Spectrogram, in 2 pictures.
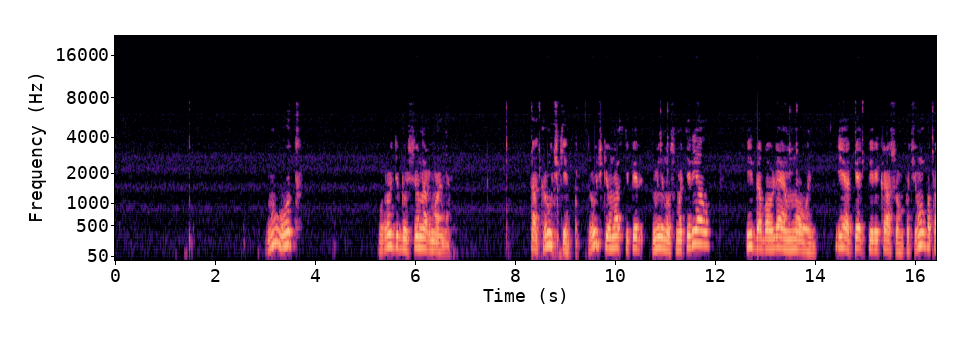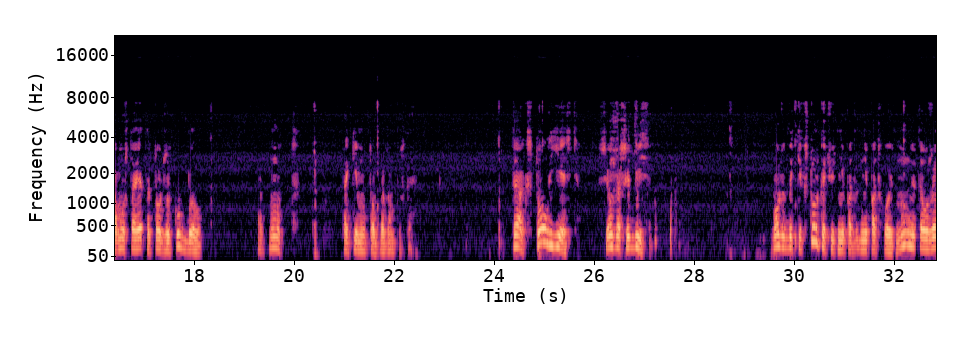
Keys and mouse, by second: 0.0 click, 1.7-8.1 middle drag, 8.5 click, 11.0 click, 13.3 click, 14.8 click, 21.7-24.1 middle drag, 25.1-27.0 middle drag, 30.0-32.3 middle drag.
